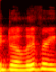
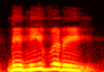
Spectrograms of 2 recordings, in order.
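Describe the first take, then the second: First: Said in the usual way. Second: Put-on "delivery" in a Spanish accent, with tapped r; "delivery" with Spanish vowels and a tapped r, not English. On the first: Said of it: "Because you can't say delivery". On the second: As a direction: say "delivery" as a Spanish word, light quick consonants. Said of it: "say it with the accent".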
